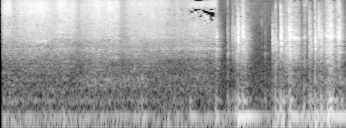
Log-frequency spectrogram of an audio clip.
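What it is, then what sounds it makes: Cardboard box being rubbed and scratched. Long painted nails and fingertips rub, scratch and tap the inner surface of a large, empty, hollow corrugated cardboard box opened flat-ish. A steady, bright scratchy hiss runs for about three seconds, then breaks into irregular bursts of scratching and tapping. A faint low hum sits underneath throughout.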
